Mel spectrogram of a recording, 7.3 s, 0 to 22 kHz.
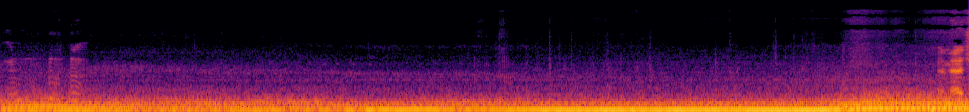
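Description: Twin-turbo 2019 Ford Mustang GT being short-shifted under acceleration, a deep, loud engine rumble rising in intensity from inside the car, with talking heard over it.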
